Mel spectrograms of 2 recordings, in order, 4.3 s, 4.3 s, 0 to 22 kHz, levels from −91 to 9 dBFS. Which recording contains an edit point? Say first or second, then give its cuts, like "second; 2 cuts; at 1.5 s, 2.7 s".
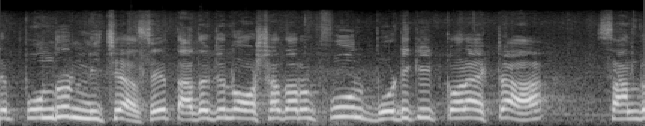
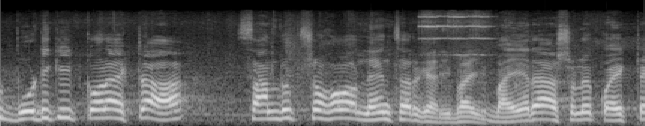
second; 1 cut; at 3.2 s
